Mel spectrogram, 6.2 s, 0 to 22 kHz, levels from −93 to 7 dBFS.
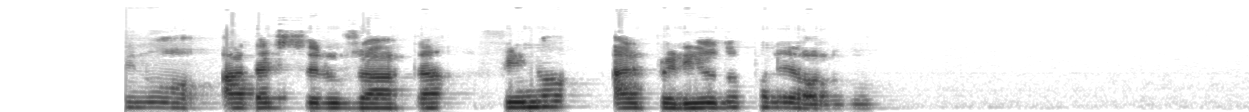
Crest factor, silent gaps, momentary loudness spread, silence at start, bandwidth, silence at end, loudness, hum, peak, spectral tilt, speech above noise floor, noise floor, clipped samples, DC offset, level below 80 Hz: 18 dB; none; 12 LU; 0.65 s; 7.2 kHz; 1.9 s; -16 LUFS; none; 0 dBFS; -7 dB/octave; 63 dB; -78 dBFS; under 0.1%; under 0.1%; -60 dBFS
